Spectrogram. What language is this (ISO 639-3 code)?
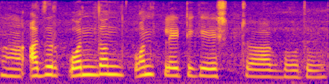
kan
